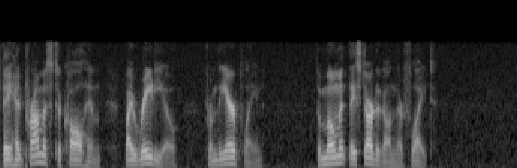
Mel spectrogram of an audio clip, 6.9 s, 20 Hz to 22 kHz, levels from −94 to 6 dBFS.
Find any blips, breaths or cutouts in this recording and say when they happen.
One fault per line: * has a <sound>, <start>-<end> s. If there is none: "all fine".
all fine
